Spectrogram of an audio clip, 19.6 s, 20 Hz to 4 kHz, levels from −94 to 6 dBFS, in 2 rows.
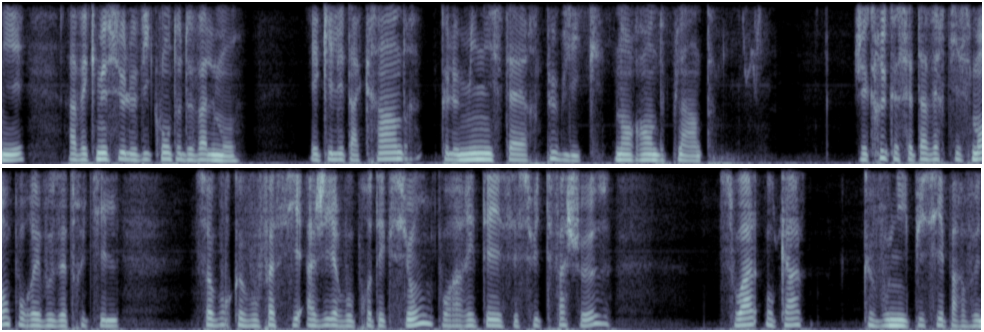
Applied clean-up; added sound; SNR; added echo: neural mask model DeepFilterNet 3.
